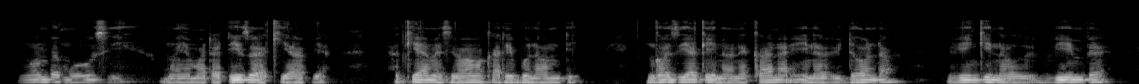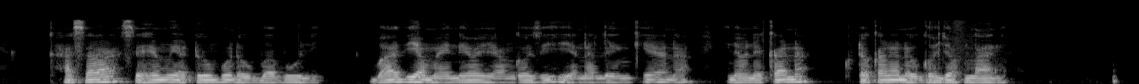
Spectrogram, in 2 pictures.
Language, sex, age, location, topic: Swahili, male, 18-24, Kisii, agriculture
